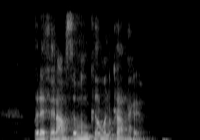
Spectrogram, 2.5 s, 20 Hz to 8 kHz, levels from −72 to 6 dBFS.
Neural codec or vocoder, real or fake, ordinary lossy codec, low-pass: codec, 16 kHz, 4 kbps, X-Codec, HuBERT features, trained on general audio; fake; MP3, 64 kbps; 7.2 kHz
